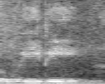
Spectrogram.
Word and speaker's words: Weedy: the last name is Weedy. It doesn't look like Weedy, but it's pronounced like Weedy, at Weedy Garden.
